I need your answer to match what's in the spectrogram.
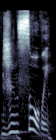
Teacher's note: Если следовать строгой литературной норме, то рекомендуется произносить данное слово с ударной гласной «о» второго слога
